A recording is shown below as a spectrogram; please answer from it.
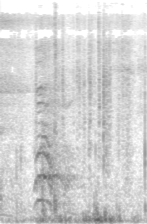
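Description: A clay-court tennis rally: about half a second in, a shot from the far end with a short player's grunt falling in pitch. It is followed by a run of quick footsteps scuffing on the clay.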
